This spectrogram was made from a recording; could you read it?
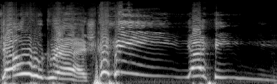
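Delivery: very high, loud, slow prospector-style whoop. Imitating an old prospector character from a game show. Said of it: "Drew Carey and his old prospector".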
